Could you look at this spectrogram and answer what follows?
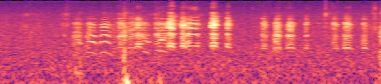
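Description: A flock of geese honks repeatedly nearby while being herded inside at night, overlapping calls in quick bursts with a single dull thump partway through.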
